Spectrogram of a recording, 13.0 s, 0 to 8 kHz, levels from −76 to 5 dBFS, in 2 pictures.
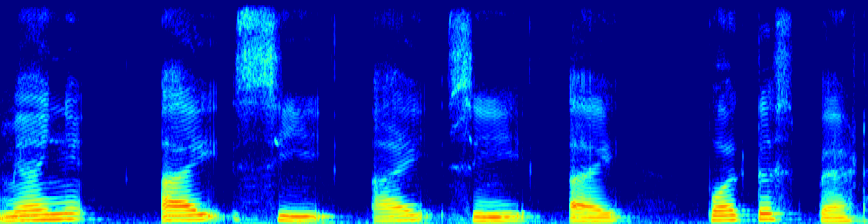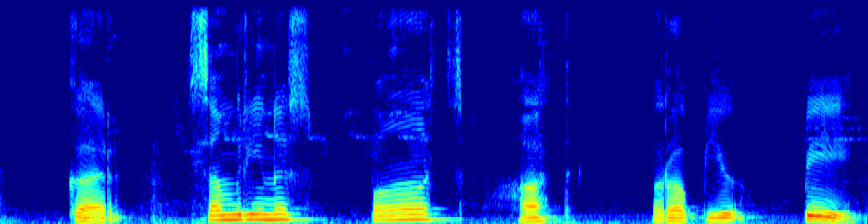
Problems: background sounds at intervals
